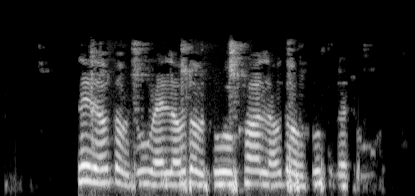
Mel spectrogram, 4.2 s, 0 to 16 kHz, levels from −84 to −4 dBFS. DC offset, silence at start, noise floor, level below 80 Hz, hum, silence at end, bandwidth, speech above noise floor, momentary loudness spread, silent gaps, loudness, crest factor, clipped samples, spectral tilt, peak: under 0.1%; 0.8 s; -59 dBFS; -54 dBFS; none; 0.5 s; 7.6 kHz; 44 dB; 10 LU; none; -15 LUFS; 16 dB; under 0.1%; -5 dB/octave; 0 dBFS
